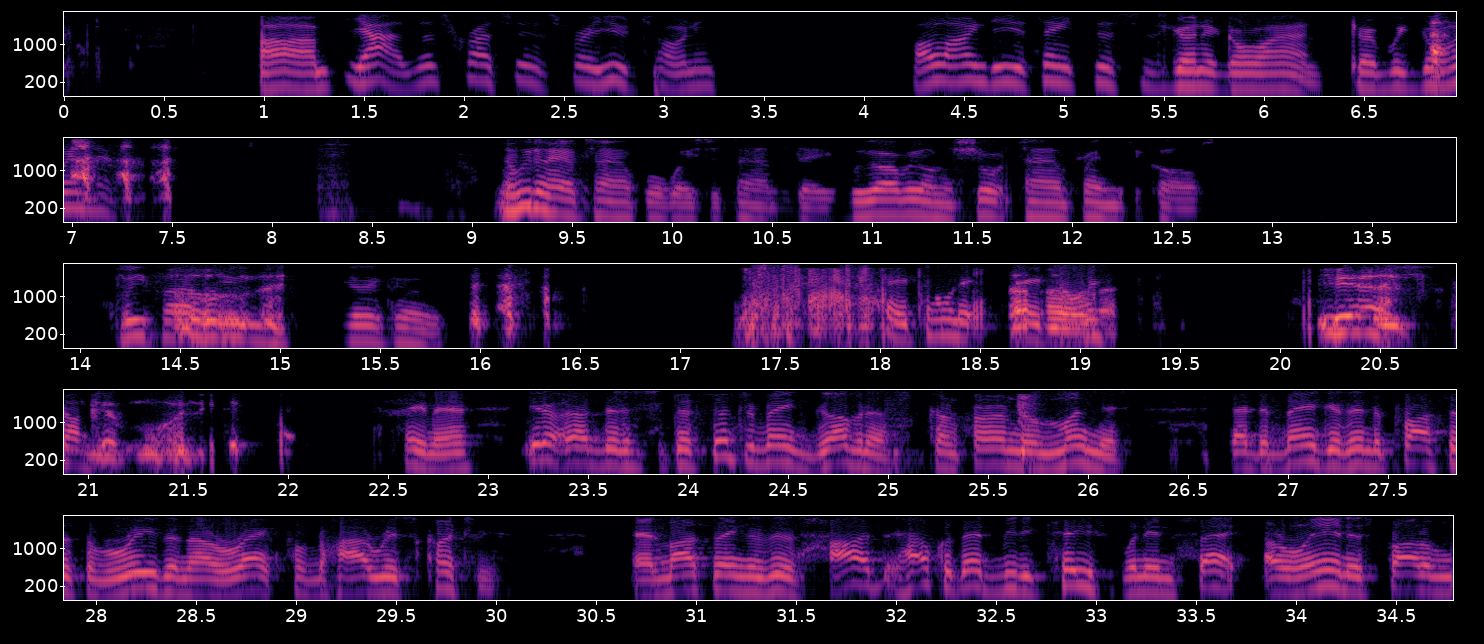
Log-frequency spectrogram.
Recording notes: TNTSuperfantastic Conference Call.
